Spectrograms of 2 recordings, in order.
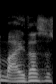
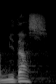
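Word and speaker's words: Midas: 마치고 하여튼 우리 교회에도 마이다스 손들이 많이 있다는 것을 저는 보면서 자부심을 가집니다. 여러분들, 그런데 원래 이 마이다스, 원래는 헬라어 읽기 발음으로는 미다스입니다. 미다스.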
